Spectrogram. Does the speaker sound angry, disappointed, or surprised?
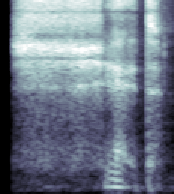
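disappointed. It sounds disappointed and frustrated. Something let you down. "you're almost disappointed, frustrated in a way"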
